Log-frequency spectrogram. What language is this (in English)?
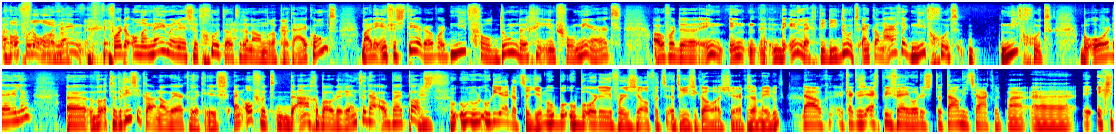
Dutch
